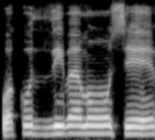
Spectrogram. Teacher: موسى اماله بدون مد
